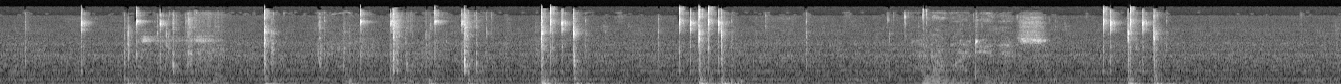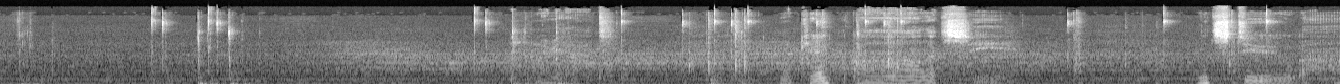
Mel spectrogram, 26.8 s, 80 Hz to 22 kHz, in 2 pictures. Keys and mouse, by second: 1.5 middle click, 2.5 KP_7, 5.4 e, 5.7 g, 6.9 e, 7.2 g, 11.3 e, 11.5 g, 15.0 g, 15.3 e, 15.7 g, 18.5 a, 18.9 a, 19.3-21.0 middle drag, 24.7-26.4 middle drag, 26.5 middle click.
